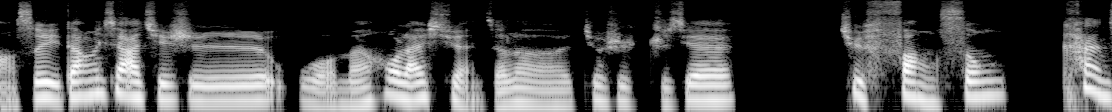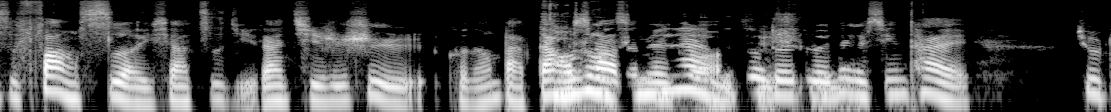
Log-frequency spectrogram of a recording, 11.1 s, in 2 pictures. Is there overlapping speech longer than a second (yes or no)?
yes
